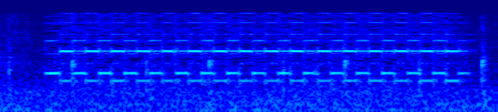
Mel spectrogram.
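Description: A telephone rings in the hall of a country guest house: a steady, rapid electric trill with bright, even-pitched tones that repeat for the whole clip, with no voices over it.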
